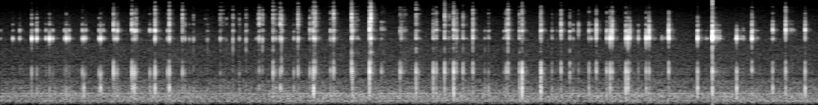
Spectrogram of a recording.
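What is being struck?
Hard plastic object.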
